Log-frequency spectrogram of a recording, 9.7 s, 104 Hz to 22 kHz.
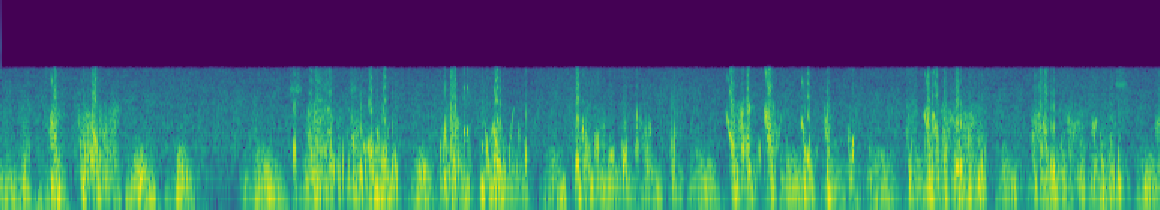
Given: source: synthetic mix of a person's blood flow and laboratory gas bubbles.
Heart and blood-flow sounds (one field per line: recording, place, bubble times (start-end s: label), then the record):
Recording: Doppler ultrasound of blood flow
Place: precordium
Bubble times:
0.16-0.26 s: bubbles
0.35-0.53 s: bubbles
0.61-1.00 s: bubbles
2.40-2.50 s: bubbles
2.54-3.34 s: bubbles
3.63-3.93 s: bubbles
3.98-4.42 s: bubbles
4.75-5.42 s: bubbles
5.56-5.67 s: bubbles
6.01-6.59 s: bubbles
6.63-6.81 s: bubbles
6.85-6.96 s: bubbles
7.02-7.14 s: bubbles
7.54-8.23 s: bubbles
8.57-9.39 s: bubbles
9.61-9.67 s: bubbles
From the record:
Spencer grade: 3 (all of the cardiac periods contain showers or single bubble signals, but not dominating or overriding the cardiac motion signals)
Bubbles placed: only in the low amplitude regions of the cardiac cycle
